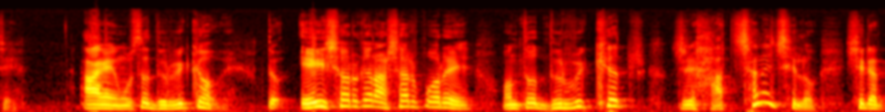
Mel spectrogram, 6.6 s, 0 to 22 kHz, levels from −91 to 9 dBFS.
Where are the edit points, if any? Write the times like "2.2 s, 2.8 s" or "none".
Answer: 1.8 s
